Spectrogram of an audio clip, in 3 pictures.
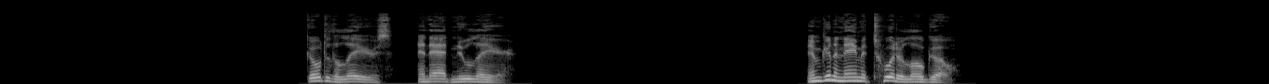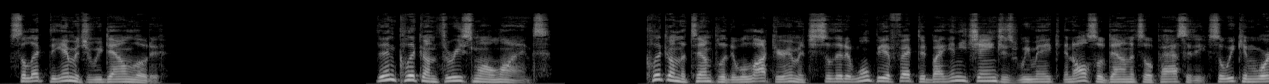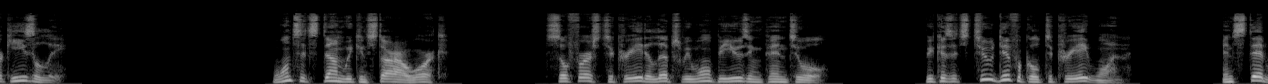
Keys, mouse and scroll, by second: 0.0-0.7 scroll down 1, 8.0 double click, 10.5-11.3 typing, 11.4 Return.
